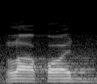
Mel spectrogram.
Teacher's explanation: Dal akhirnya adalah sukun. Maka huruf dal mendapat harokat sukun, itu disebut dengan qalqalah. Jadi ada pantulan laqad. Kemudian takwim khalaqna qaf, di situ juga termasuk huruf qalqalah.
